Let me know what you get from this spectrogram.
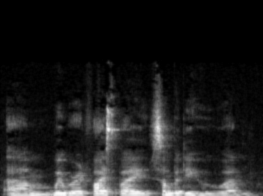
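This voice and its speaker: Dutch-born woman, deep gravelly voice, lots of ums, echoey room. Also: little pitch movement. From Netherlands. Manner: hesitant, with frequent pauses and ums. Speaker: interview guest. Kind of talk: personal account in an interview.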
